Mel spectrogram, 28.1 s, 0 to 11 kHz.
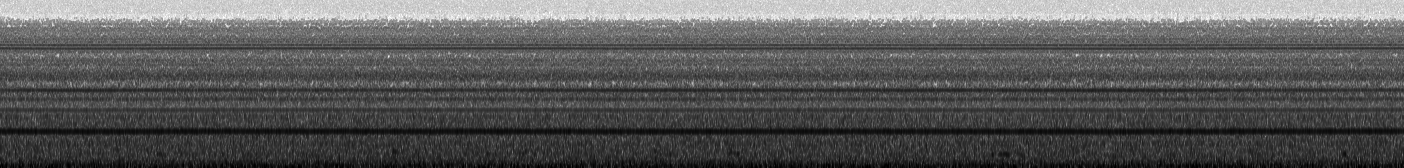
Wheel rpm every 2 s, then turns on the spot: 0, 0, 0, 0, 0, 0, 0, 0, 0, 0, 0, 0, 0, 0.
none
